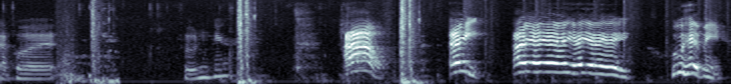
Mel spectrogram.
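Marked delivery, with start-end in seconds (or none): 3.4-7.2 loud startled shouts; startled yelling. Real, not acted. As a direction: yell out at the attacker. Attacked by mob in game.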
